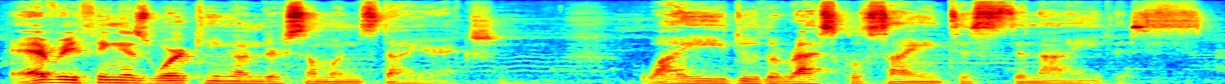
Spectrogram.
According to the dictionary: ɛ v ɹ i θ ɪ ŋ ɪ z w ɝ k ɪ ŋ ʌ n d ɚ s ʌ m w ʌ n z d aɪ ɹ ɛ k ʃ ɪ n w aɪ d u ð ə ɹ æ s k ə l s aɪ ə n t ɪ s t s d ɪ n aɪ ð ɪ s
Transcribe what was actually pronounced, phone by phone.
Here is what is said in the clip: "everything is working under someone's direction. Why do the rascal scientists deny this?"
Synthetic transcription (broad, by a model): ɛ v ɹ i θ ɪ ŋ ɪ z w ɝ k ɪ ŋ ʌ n d ɚ s ʌ m w ʌ n z d aɪ ɹ ɛ k ʃ ɪ n w aɪ d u ð ə ɹ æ s k l s aɪ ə n t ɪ s t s d ɪ n aɪ ð ɪ s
